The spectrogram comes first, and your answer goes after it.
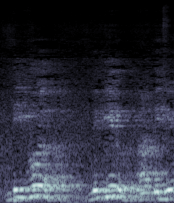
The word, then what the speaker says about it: debut: Diba sa ating buhay, last Monday I attended debut ba na? If I'm not mistaken, debut ang pag-pronounce nun? Debut or debut? May nagsasabi debut, meron nagsasabi debut, debut. Silent T.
